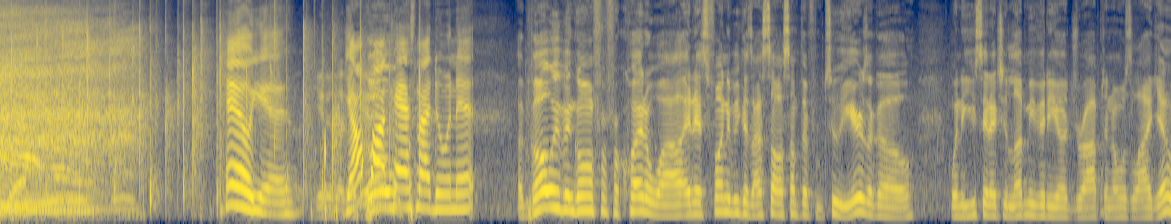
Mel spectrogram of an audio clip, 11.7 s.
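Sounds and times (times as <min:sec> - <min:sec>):
crowd clapping sound effect: 0:00.0 - 0:04.3
speech: 0:02.2 - 0:11.6.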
